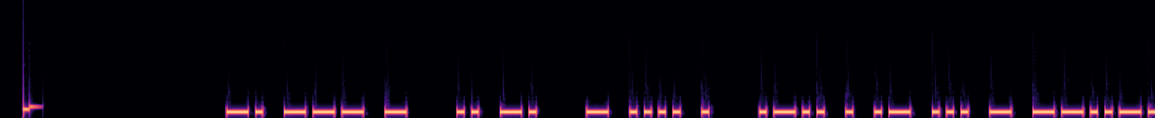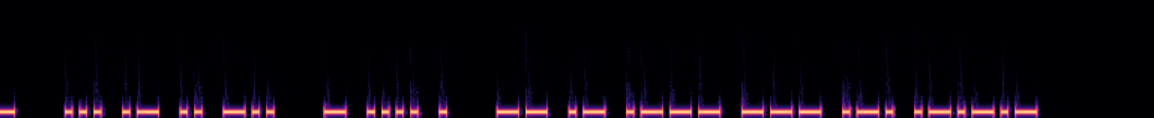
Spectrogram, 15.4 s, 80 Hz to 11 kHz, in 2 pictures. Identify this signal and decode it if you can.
Morse code, heard as a keyed tone, about 25 wpm, 700 Hz. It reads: NOT IN THE LEAST, SAID THE MAJOR.
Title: Sentences from Top 1000 Words - Review Part 4 - 25wpm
